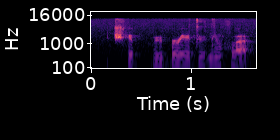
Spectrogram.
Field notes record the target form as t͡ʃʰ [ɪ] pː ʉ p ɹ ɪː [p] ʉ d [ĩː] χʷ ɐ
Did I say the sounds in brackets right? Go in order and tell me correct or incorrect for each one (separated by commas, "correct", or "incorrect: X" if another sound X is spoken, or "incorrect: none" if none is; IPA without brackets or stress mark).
correct, incorrect: t, incorrect: ĩ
